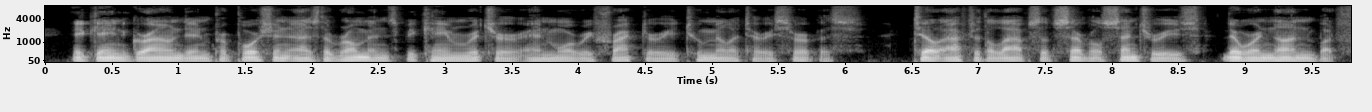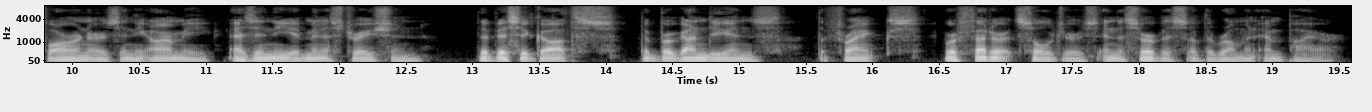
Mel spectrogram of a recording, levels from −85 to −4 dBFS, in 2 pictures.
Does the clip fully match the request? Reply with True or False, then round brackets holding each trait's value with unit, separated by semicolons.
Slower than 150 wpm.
False (160 wpm)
